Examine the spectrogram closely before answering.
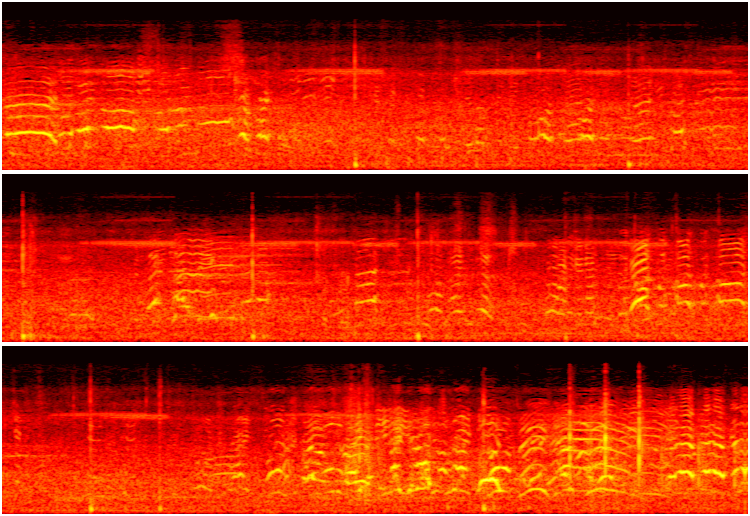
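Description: Women players shout to each other across an open field.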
